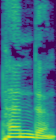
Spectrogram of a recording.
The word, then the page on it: pendent: American English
